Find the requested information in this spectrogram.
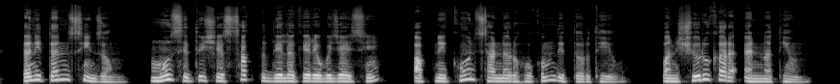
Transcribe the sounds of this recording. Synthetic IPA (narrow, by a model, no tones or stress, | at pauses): t̪ɛːnit̪ɛːnsĩd͡zɐ̃ũ | mũːset̪ʊʃesɐk̚t̪d̪eːlakeːɾebɐd͡ʒaːisĩ | ɐpnikõːnsʰaɽneɾoɦʊkmd̪ɪt̪oɾot̪ʰɪjo | pɐnʃʊɾukɐɾʔɛːnːat̪ʰijũː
